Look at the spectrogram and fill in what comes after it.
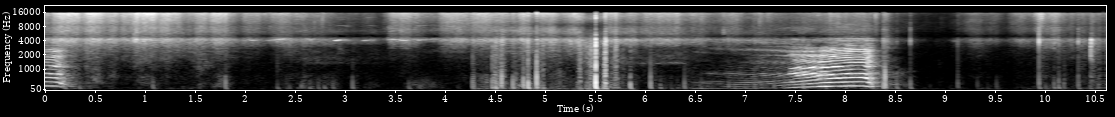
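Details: Parthenais cattle in a barn-like setting: scattered knocks and clatter for several seconds, then one strong, harmonic moo that rises and falls over about a second near the end before quiet returns.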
